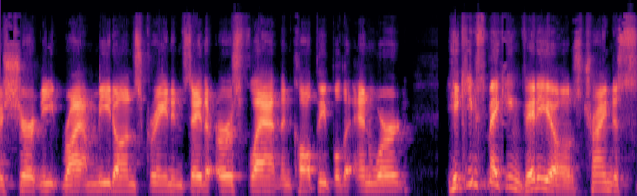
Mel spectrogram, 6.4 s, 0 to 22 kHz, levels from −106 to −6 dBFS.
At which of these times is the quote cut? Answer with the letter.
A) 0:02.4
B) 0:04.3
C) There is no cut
B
